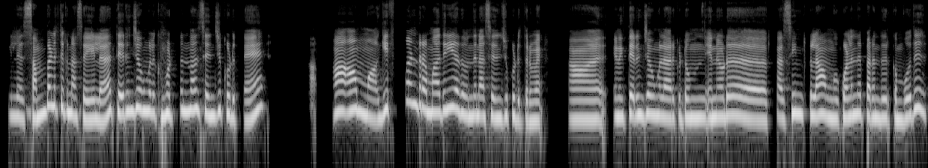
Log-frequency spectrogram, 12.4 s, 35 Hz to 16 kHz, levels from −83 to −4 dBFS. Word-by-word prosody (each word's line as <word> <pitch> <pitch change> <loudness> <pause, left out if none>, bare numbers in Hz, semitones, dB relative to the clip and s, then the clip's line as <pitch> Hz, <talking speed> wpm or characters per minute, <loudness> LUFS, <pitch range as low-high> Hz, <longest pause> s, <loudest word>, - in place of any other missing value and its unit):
இல்ல. 235 0 -3 0.2
சம்பளத்துக்கு 275 +5 +2
நான் 230 -2 -5
செய்யல. 205 -1 +2 0.2
தெரிஞ்சவங்களுக்கு 275 -1 +1
மட்டும் 275 +4 -1
தான் 290 -1 +1
செஞ்சு 240 +1 +2
கொடுத்தேன். 220 0 -1 1.1
ஆ-ஆமா 275 -3 +3 0.2
கிஃப்ட் 290 0 -2
பண்ற 355 -5 0
மாதிரி 270 +3 +1
அத 275 - -1
வந்து 235 +1 +1
நான் 230 -1 -3
செஞ்சு 220 0 0
கொடுத்துடுவேன். 200 -2 -2 0.4
அ - - 0 0.6
எனக்குத் 225 0 -1
தெரிஞ்சவங்களா 240 -1 +1
இருக்கட்டும். 220 0 -1 0.2
என்னோட 225 +1 +1 0.6
கசின்க்கெல்லாம் 240 +2 0
அவங்களுக்கு 220 -2 -1
குழந்தை 240 +3 +1
பிறந்து 225 -1 +1
இருக்கும்போது, 215 +7 -1
235 Hz, 135 wpm, -22 LUFS, 220-270 Hz, 1.1 s, ஆ-ஆமா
